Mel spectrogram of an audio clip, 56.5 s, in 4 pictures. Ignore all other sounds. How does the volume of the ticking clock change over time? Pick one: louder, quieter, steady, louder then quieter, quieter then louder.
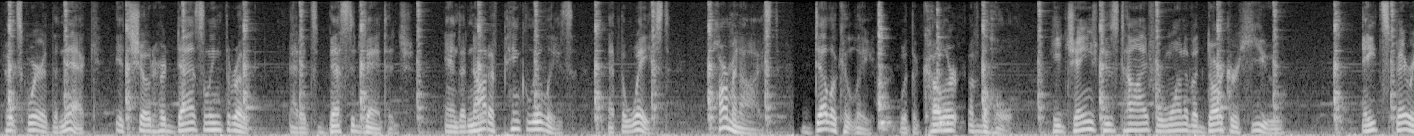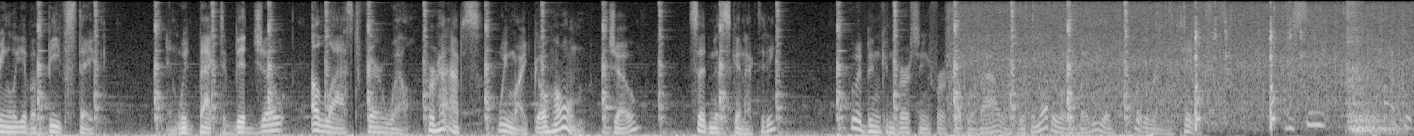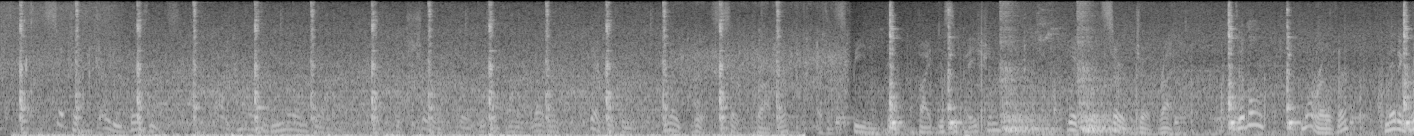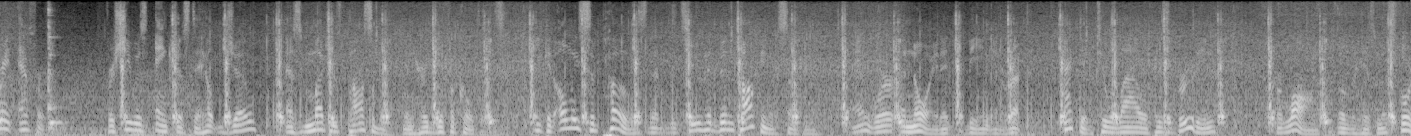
louder.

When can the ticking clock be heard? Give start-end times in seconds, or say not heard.
0.0-56.4.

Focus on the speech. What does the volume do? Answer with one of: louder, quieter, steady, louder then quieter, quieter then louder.
quieter then louder.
